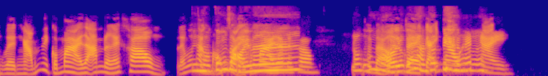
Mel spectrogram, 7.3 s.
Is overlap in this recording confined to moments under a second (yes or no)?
no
